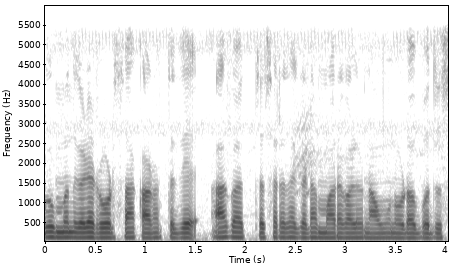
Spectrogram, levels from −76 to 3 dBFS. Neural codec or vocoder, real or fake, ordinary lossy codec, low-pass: none; real; none; 5.4 kHz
